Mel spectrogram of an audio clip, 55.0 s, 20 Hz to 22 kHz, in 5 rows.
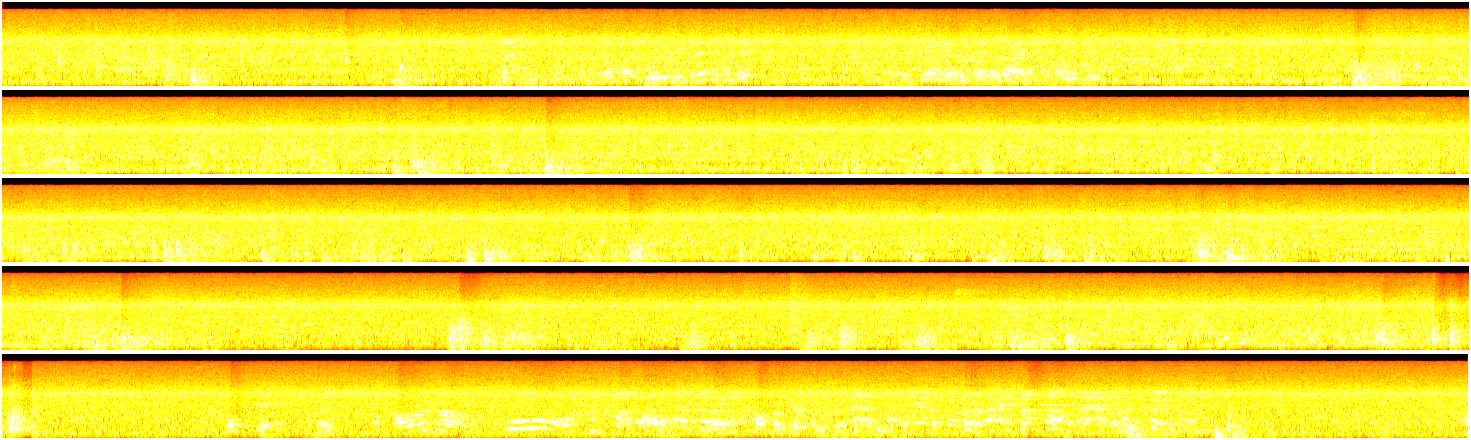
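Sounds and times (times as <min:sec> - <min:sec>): running water rushing: 0:00.0 - 0:55.0.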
